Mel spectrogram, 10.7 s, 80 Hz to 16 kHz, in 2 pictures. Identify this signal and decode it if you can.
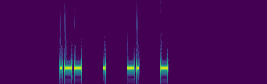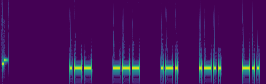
Morse code, heard as a keyed tone, about 25 wpm, spaced as for 14 wpm, 700 Hz. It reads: WENT WORLD
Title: 3x Character Spacing - Top 200 Words - 25wpm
